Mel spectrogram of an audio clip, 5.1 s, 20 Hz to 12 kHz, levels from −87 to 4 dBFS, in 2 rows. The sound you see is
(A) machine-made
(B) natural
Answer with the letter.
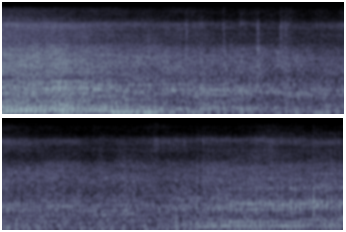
A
